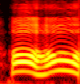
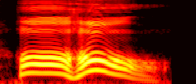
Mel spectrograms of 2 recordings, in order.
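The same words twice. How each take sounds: First: Higher, louder with a laugh, mimicking the cry; laughing mock shout. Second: Loud high shout to scare birds. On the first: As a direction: laugh while echoing the master's shout. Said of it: "quasi sbigottito". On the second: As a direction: yell it out to startle the cranes. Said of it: "gridò". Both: A narrator's reading.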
